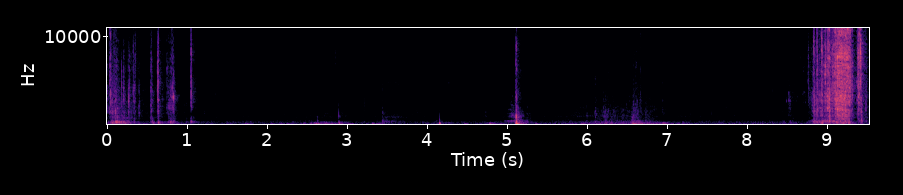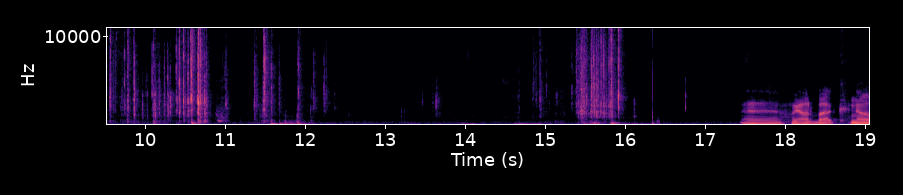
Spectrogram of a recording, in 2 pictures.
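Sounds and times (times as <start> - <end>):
crinkling rustling handling noise: 0.0 - 1.2, 8.4 - 16.3.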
